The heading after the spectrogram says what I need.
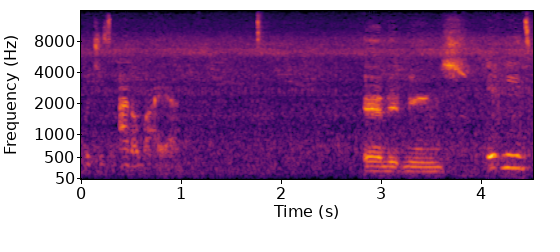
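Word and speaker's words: Atalaya: would have pronounced it closer to the Spanish way of pronouncing it which is Adia and it means it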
